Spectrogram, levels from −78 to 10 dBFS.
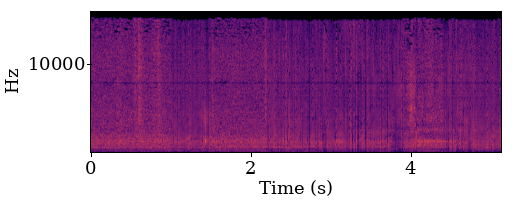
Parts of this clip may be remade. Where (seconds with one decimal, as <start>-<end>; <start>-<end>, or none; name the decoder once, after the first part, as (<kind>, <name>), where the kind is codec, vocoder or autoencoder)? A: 1.0-1.5 (vocoder, BigVGAN v2); 2.2-3.9; 4.4-5.1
